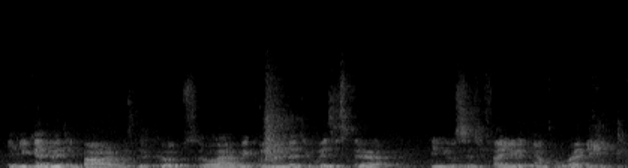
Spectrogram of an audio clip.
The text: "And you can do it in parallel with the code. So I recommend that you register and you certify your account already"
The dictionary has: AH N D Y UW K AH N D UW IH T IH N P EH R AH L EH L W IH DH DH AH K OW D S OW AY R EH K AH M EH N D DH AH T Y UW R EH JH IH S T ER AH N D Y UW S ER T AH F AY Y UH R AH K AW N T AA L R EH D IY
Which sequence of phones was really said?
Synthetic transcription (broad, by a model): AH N Y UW K AH N D UW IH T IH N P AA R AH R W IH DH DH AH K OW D S OW AY R EH K AH M EH N D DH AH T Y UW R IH Z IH T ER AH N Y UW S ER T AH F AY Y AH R AH K AW N T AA L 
